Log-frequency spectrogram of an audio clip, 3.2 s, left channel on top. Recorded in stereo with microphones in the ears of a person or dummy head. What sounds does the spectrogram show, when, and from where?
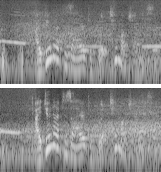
0.7 s a man speaking: 60° right (ahead or behind), 1.0 m; by 3.1 s 5° right (ahead or behind), 3 m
